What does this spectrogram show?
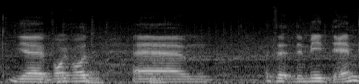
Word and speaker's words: Voivod: Is that how you pronounce? Voivod. Yeah, Voivod.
